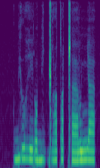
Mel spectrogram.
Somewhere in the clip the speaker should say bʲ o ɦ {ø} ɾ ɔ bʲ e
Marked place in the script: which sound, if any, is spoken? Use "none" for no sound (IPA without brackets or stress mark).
e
